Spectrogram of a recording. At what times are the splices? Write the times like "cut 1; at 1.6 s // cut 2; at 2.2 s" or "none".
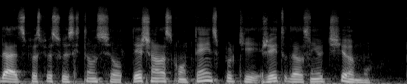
cut 1; at 1.2 s // cut 2; at 2.6 s // cut 3; at 3.1 s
